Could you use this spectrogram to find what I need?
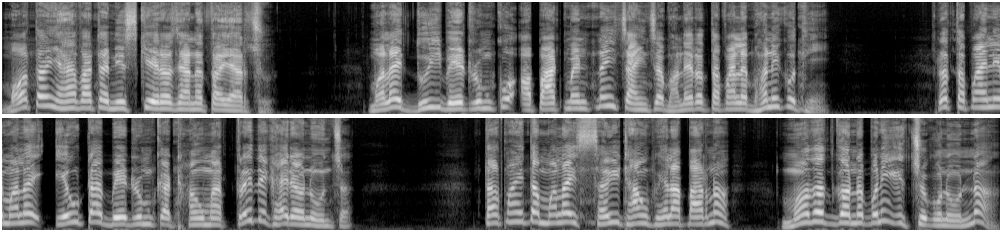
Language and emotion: Nepali, angry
